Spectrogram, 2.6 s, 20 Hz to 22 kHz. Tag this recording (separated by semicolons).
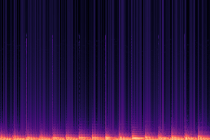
loop; 91; bpm; synth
